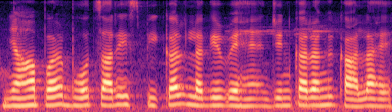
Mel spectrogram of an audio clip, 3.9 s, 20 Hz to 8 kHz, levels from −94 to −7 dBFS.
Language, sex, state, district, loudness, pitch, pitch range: Hindi, female, Himachal Pradesh, Shimla, -15 LUFS, 205 Hz, 195-215 Hz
